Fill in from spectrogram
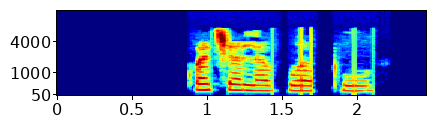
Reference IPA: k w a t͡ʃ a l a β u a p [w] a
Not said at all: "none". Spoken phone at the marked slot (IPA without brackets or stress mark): u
